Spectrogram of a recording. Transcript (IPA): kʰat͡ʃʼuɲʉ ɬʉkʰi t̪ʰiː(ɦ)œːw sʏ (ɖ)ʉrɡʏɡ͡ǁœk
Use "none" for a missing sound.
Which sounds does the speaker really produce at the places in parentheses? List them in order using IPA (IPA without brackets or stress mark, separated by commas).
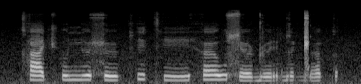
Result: h, ɖ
